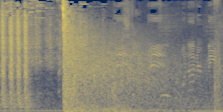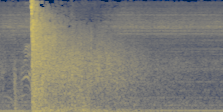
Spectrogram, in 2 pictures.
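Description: Large explosions boom and rumble.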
